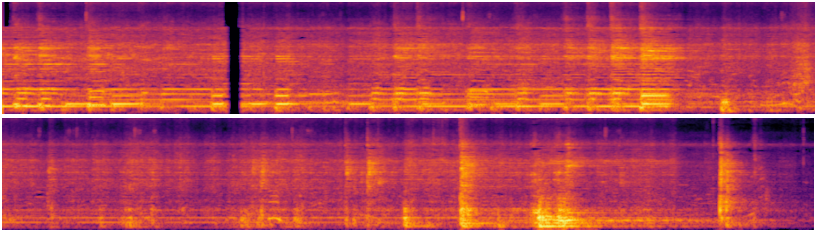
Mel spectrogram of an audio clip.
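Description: Amplified kutiyapi (two-string boat lute) playing a plucked melody of repeated notes for about the first seven seconds, then stopping. A few scattered knocks follow.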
